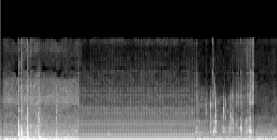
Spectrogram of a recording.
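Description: A coffee machine hums steadily as coffee pours.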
